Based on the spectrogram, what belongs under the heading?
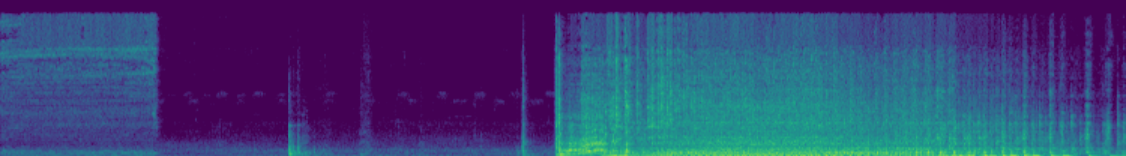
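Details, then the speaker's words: John Deere lawn tractor with spark, good fuel filter and pump: cranks, runs only on sprayed starting fluid, roars a few seconds then fades, even with full choke; the carburetor fuel shutoff solenoid doesn't click, suspected stuck closed. "and that's all you get it just burns what you spray in there even if you have the choke full on nothing else happens"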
